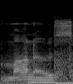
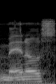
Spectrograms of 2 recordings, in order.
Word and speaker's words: Manos: I guess it'd be pronounced Manos, because that's how you say hands in Spanish, which is what the title of the movie is based on. But I've been calling it Manos, like mayonnaise, for so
